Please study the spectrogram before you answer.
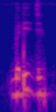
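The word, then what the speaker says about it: bridge: हाँ तो उदाहरण के लिए ब्रिज, बी आर आई डी जी ई, तो इसको हम ब्रिज पढ़ेंगे क्योंकि रूल कहता है जी से पहले डी साइलेंट होता है।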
